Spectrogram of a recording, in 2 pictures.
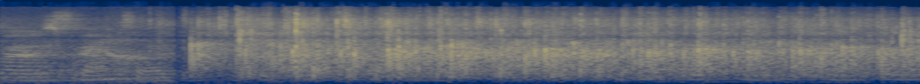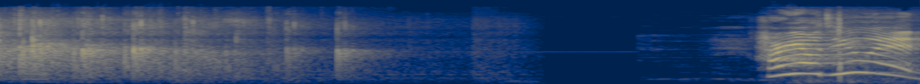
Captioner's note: applause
